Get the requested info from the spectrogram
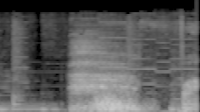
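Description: A man's long, heavy sigh of frustration breathed into a close microphone, about a second in, over soft background music with steady held notes.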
